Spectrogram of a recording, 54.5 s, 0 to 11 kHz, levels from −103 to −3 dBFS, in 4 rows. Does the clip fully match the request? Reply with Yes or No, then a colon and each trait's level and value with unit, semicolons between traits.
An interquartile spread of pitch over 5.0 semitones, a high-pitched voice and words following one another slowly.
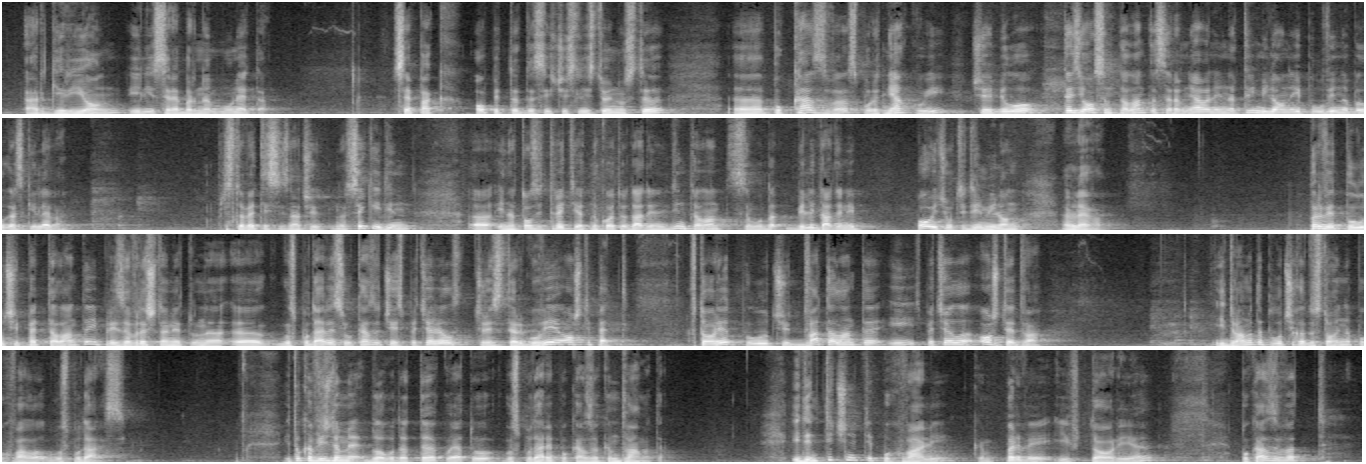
No: wide, 5.6 semitones; low, 135 Hz; slow, 115 wpm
